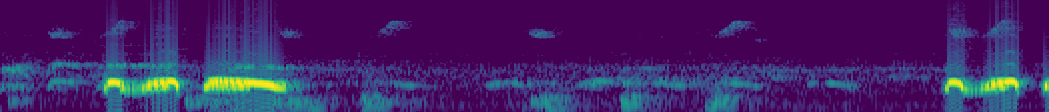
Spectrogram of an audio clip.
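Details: Caged decoy spotted dove giving urging and calling coos to stimulate other doves. Two short bursts of mid-pitched, wavering coo notes, the first followed by a series of low, dull thumps roughly every half second.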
